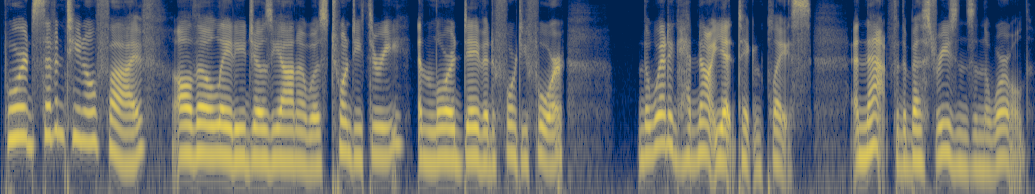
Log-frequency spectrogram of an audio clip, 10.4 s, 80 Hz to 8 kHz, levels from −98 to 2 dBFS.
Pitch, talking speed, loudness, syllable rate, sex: 200 Hz, 180 wpm, -17 LUFS, 4.9 syllables/s, female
